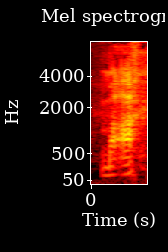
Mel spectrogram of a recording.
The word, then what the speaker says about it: Ma'ach: Yes, is that Mach or Ma'ach? Ma'ach. Ma'ach. In the subtitles, it has an apostrophe in there, but the way they pronounce it in the show is just like all one thing.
